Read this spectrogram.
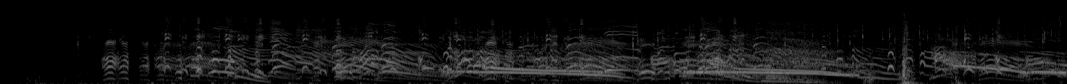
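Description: A small group of pipes and strings plays a lively folk tune.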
